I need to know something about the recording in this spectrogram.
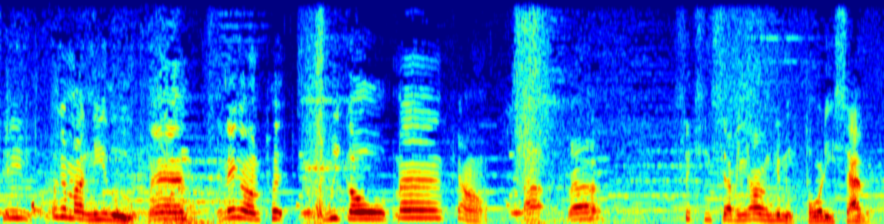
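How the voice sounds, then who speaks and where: A man's voice: high voice, animated, a little slow. A man giving casual, playful gameplay commentary as a streamer, talking in a slangy way. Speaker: gaming streamer. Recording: game music behind voice.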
